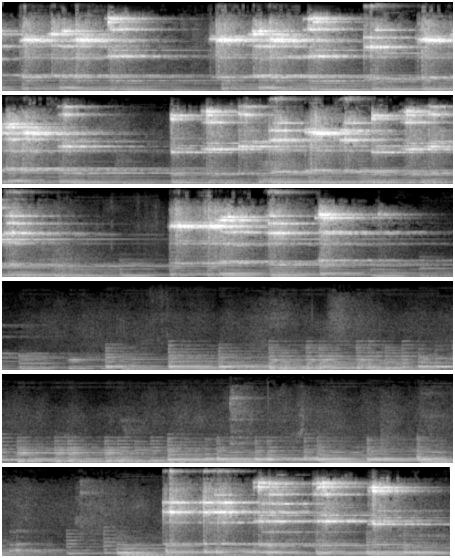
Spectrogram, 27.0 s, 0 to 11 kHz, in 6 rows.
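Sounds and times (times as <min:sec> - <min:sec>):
handbells ringing: 0:00.0 - 0:13.7, 0:24.2 - 0:27.0
piano accompaniment: 0:00.0 - 0:27.0.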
